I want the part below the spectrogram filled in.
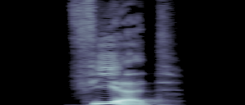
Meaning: only used in zu viert
- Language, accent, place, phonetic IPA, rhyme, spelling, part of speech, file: German, Germany, Berlin, [fiːɐ̯t], -iːɐ̯t, viert, numeral, De-viert.ogg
